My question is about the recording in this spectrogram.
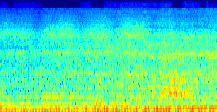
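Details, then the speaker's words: Chrysler Aspen running: steady mid-pitched power steering pump whine over the engine; owner suspects air pockets in the system or a failing pump, unconfirmed. "That is a physical, actual power steering pump. When the last time you seen and heard one of those, and it is noisy. Now I can pretty much sense where my noise coming from. Probably some, I don't know, air pockets in the system, and the pump just gave out."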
